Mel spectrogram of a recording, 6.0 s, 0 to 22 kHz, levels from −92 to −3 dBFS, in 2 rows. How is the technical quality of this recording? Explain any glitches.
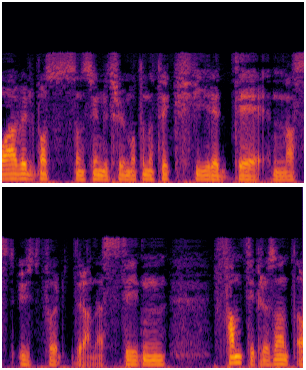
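The technical quality is limited by one fault that runs through the whole speech clip. Nothing is heard above about 6.9 kHz, so the audio sounds dull. The different artefacts of the two codecs are heard together throughout. This is likely transcoding between lossy codecs, which fits low-bitrate Vorbis re-encoded to Opus. The second codec spent its bits on the first codec's artefacts and added its own. The 6.9 kHz cut-off stayed.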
